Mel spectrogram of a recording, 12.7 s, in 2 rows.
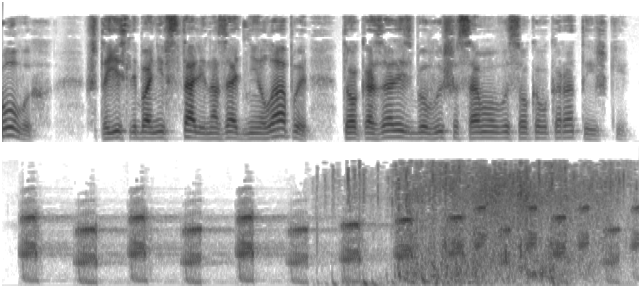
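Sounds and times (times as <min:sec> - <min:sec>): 
speech: 0:00.0 - 0:12.7
frogs croaking loudly: 0:06.5 - 0:12.7.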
